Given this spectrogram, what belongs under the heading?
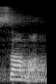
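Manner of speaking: সামা ending on an open vowel; silent final r. Shown as a demonstration. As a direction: drop the r at the end of সামা. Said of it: "রটা আমরা শেষে উচ্চারণ করব না".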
